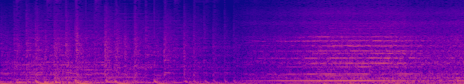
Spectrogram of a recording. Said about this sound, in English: Emergency crews there, the sound of them in high water trucks and airboats maneuvering through neighborhoods in Houston to rescue desperate people there this week.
